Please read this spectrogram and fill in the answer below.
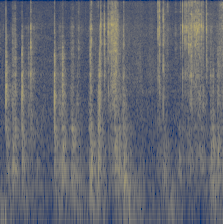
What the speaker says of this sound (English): Now this front bolt I can tighten up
